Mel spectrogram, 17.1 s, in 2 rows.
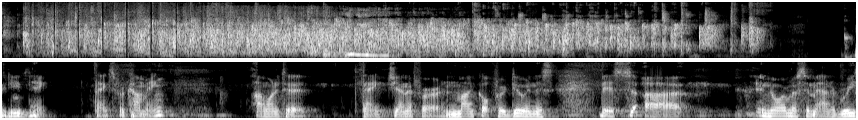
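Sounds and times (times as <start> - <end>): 
audience applause welcoming speakers to an evening talk: 0.0 - 8.0
speech: 8.6 - 10.4, 11.1 - 17.0.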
